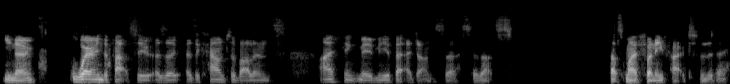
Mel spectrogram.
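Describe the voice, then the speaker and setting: A man's voice: fairly low pitch, fairly even intonation, fairly quick, sharp tone, breathy edge, dry recording, poor audio. A man, a singing teacher, chatting casually as a podcast guest, laughing often and poking fun at himself. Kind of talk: casual interview chat.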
